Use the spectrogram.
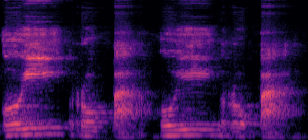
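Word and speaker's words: Europa: Sementara kalau EU itu dibaca OI. Makanya kalau EU Ropa dibaca menjadi Oiropa.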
